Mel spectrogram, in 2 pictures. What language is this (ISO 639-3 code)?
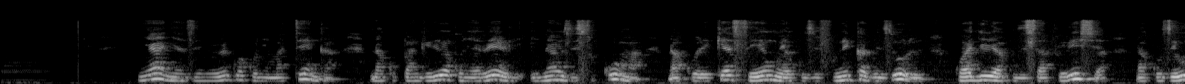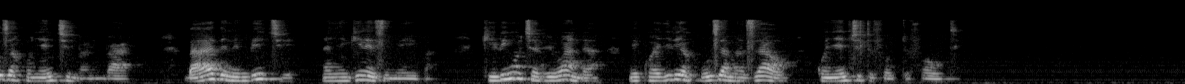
swa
